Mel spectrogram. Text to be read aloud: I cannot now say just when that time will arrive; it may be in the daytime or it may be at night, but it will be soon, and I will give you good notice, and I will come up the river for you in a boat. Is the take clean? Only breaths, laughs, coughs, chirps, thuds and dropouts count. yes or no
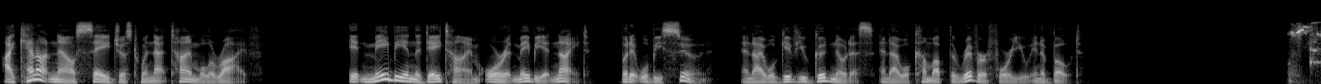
yes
